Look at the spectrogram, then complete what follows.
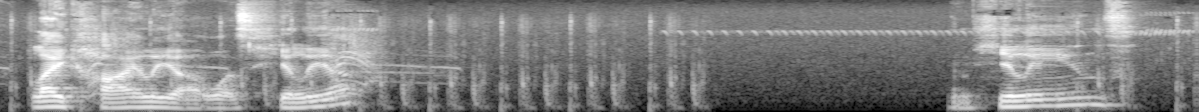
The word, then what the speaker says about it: Hylians: And Hylians. I think it actually is supposed to be pronounced Hylians, but That doesn't really make sense to me though, because it's Hyrule.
